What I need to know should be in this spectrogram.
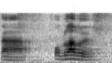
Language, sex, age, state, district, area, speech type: Bodo, male, 60+, Assam, Kokrajhar, rural, spontaneous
